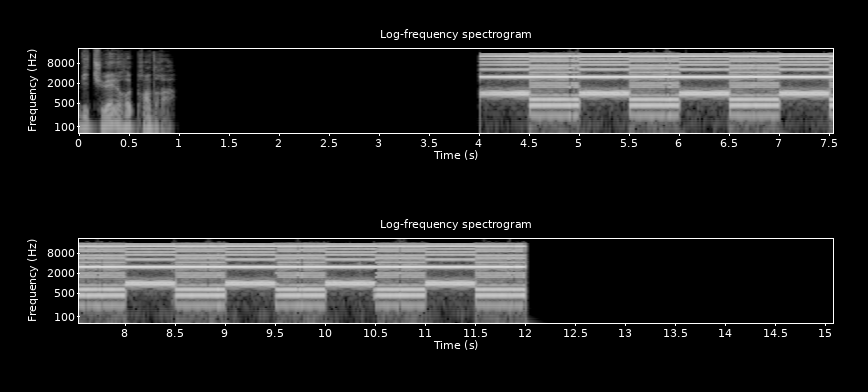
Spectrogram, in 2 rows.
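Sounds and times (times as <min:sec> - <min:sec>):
steady high tone: 0:04.0 - 0:12.0
electronic alarm alternating chords: 0:04.0 - 0:12.1.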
